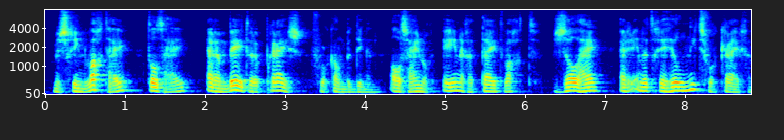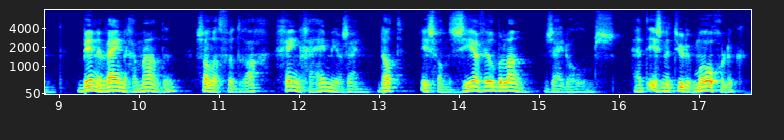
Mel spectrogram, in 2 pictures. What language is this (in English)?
Dutch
